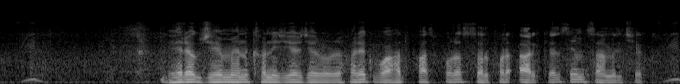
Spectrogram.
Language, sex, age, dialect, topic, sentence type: Magahi, male, 31-35, Northeastern/Surjapuri, agriculture, statement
